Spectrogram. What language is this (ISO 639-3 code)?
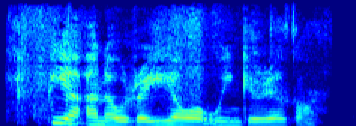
swa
